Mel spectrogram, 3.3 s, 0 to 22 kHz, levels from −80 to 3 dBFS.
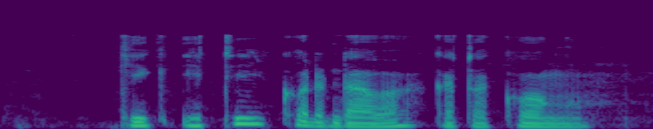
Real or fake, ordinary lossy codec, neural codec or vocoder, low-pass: real; none; none; 7.2 kHz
